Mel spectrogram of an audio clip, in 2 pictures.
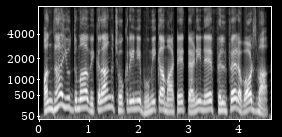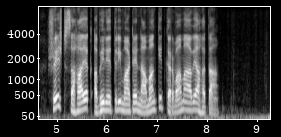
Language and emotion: Gujarati, neutral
